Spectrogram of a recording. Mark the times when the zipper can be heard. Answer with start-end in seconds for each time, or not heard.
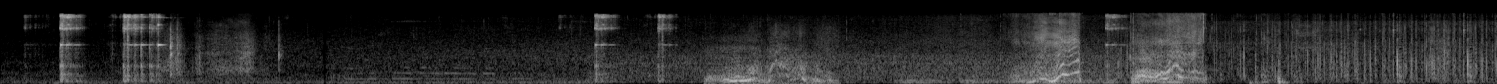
1.1-2.9, 7.0-8.4, 10.1-12.7.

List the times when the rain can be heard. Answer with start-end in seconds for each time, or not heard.
0.0-14.9.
